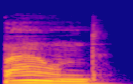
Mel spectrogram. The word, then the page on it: bound: British English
